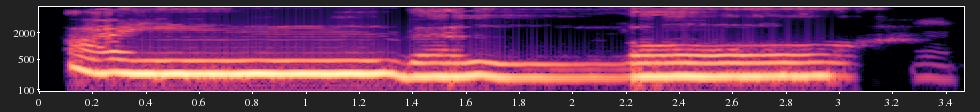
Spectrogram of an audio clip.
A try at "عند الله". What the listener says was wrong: So your first lam, Pupaji, is light. So you're saying indallah, right? I want both lams have to be heavy.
